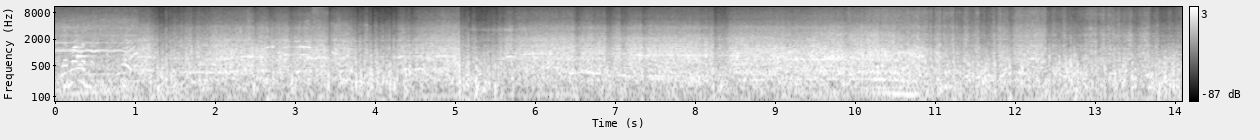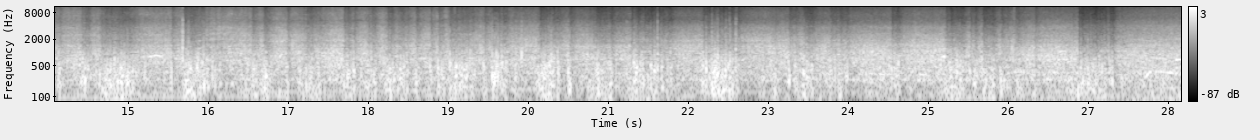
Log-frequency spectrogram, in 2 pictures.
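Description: Steady rush of wind and road noise from a moving vehicle, heard from inside it with the camera at a side window.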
